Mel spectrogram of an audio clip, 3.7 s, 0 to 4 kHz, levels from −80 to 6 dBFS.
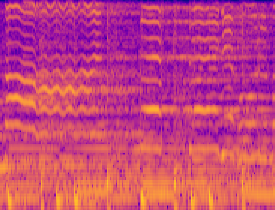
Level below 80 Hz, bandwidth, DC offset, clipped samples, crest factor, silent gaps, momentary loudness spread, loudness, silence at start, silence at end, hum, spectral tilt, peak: -20 dBFS; 4 kHz; 0.1%; under 0.1%; 14 dB; none; 4 LU; -13 LUFS; 0 s; 0 s; none; -9.5 dB/octave; 0 dBFS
